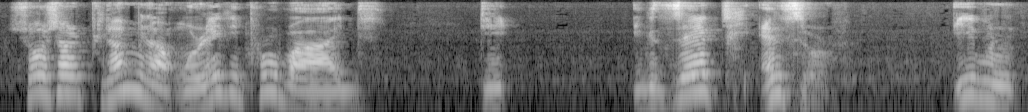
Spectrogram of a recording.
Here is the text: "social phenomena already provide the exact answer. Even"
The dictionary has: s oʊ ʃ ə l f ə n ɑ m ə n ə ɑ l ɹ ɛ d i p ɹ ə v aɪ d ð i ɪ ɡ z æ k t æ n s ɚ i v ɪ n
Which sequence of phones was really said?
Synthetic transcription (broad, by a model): s oʊ ʃ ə l p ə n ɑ m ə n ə ɑ l ɹ ɛ d i p ɹ ə v aɪ d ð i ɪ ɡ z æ k t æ n s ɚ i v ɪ n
